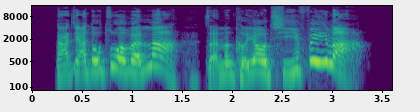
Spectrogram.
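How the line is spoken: Smiling. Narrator (Chinese): 浣熊微笑着对他们说

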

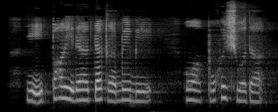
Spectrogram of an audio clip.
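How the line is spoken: Soft. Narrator (Chinese): 兔子对他轻声说

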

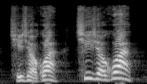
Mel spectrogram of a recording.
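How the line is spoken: Hurried calling. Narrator (Chinese): 蒋一伦慌忙地……叫着

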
